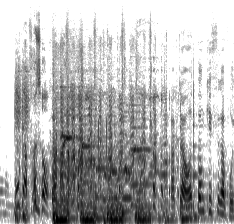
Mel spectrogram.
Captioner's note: cracking up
